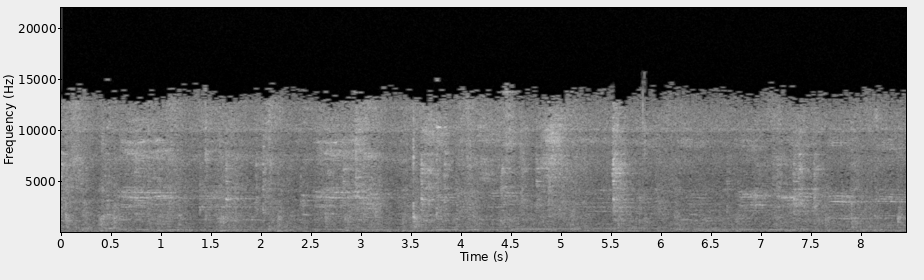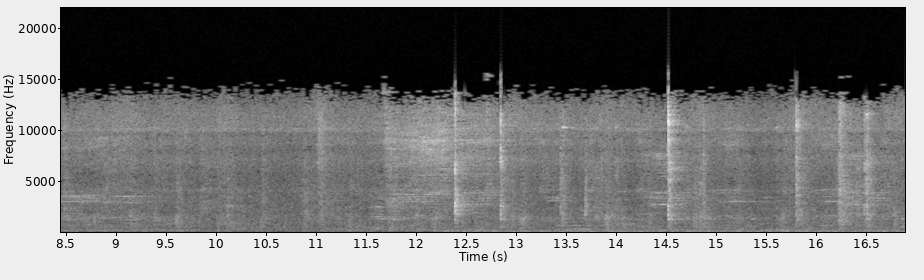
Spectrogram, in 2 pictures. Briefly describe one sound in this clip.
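An exercise bike whirs steadily as someone pedals.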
